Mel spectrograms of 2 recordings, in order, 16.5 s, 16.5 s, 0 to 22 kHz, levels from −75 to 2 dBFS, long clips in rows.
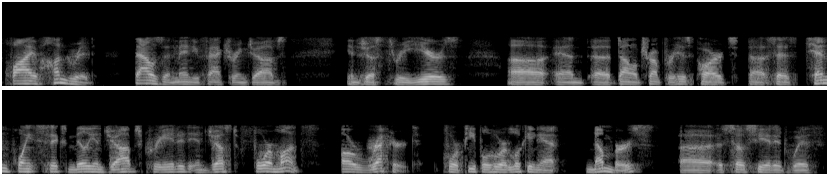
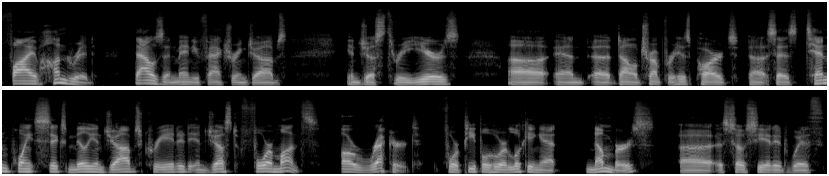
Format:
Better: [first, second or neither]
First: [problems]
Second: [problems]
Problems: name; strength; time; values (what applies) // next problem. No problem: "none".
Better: second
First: garbled, watery; badly; nothing above 4 kHz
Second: none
